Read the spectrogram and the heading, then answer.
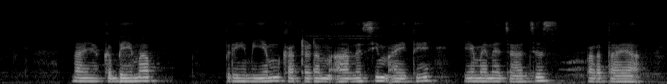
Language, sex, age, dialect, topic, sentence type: Telugu, male, 18-24, Utterandhra, banking, question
